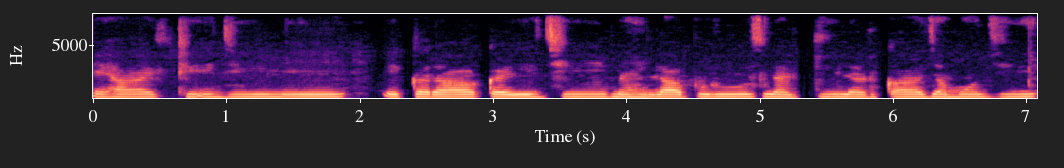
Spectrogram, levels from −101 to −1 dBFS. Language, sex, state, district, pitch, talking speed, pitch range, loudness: Chhattisgarhi, female, Chhattisgarh, Jashpur, 220 Hz, 110 wpm, 215-225 Hz, -15 LUFS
